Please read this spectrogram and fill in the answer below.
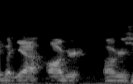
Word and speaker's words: Auger: enjoy this interview welcome to the podcast auger waste I how you say it I should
